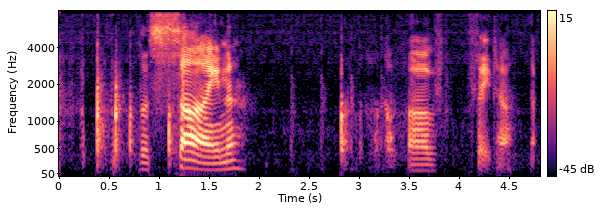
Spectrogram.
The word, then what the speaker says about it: sine: This is pronounced the sign of theta. Okay. You would pronounce it like you pronounce a stop sign.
